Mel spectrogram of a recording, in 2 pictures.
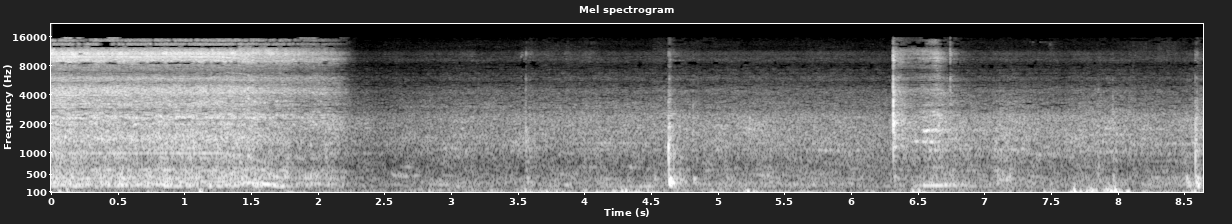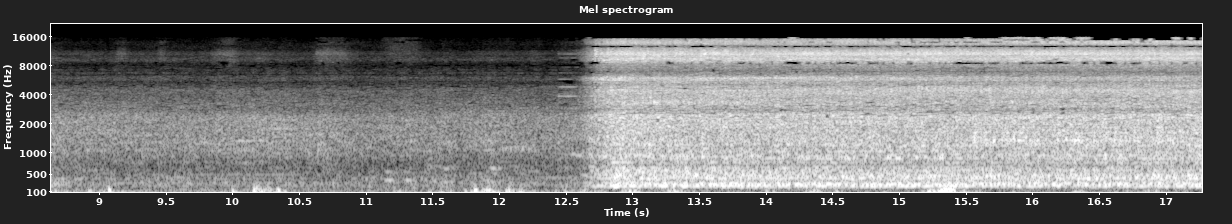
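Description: A small electric motor whirs with a high, steady whine.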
